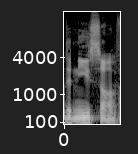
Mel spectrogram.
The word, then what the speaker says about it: Denisov: Because I had a friend that did his Fulbright in Moscow, and he was very insistent that I pronounce it Edison Denisov.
